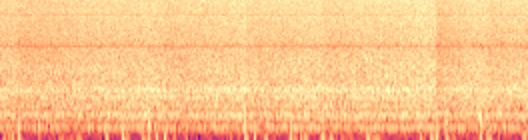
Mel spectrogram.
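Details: A swarm of thousands of honey bees circles a log hive, Bee Beard, chosen as its new home; continuous layered humming of many wings, with brief louder buzzes as single bees fly close.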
